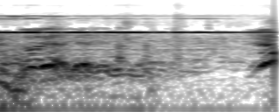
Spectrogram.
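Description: A break in the live band's playing: faint voices of the bar crowd talking, under a thin steady high tone left ringing that cuts off suddenly at the end.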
